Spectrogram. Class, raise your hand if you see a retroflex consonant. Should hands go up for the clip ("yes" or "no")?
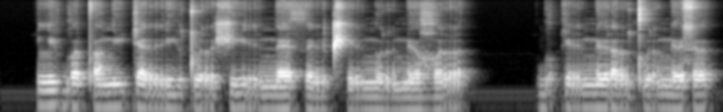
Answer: no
